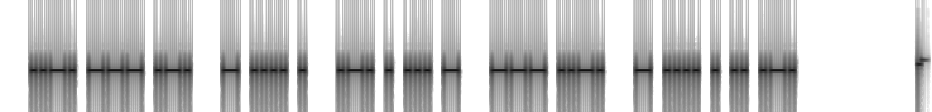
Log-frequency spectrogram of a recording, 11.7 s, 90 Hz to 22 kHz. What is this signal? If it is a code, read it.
Morse code, heard as a keyed tone, about 20 wpm, 700 Hz. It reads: FOR THE REST OF THEIR
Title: Sets of 5 Words Encore2 20wpm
